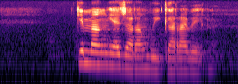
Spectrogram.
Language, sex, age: Southern Sotho, female, 24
